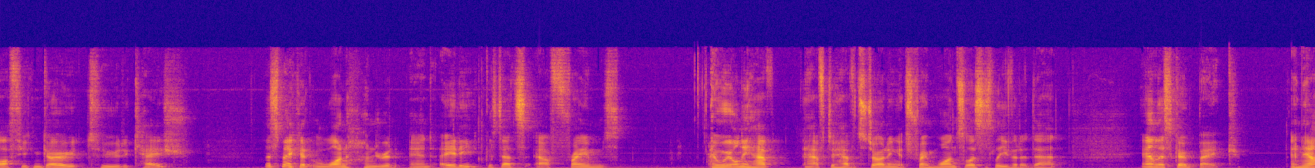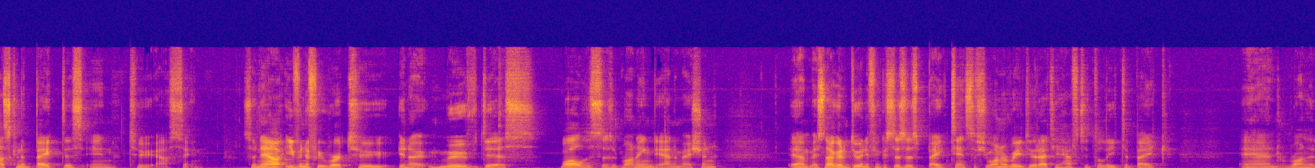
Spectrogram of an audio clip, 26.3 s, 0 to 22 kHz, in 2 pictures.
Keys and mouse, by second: 1.7-10.8 drag, 10.8-11.7 middle drag, 11.7-16.2 drag, 15.3 ctrl+s, 15.6 ctrl+s, 16.2-22.6 middle drag, 18.1 space, 20.7 g, 22.6 click, 22.6-26.3 middle drag.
